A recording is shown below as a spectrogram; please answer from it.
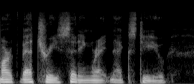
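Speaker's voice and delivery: mock whispered voice. Retelling what the wife whispered at the bar: imitating a whisper. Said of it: "whispers in my ear, and says".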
